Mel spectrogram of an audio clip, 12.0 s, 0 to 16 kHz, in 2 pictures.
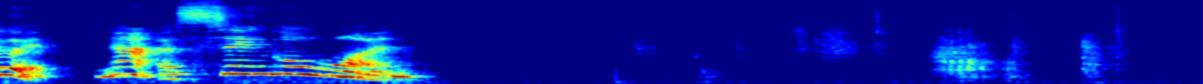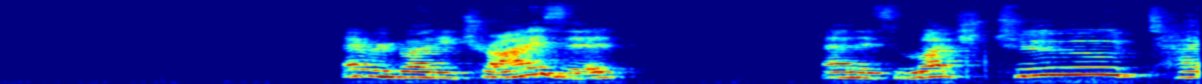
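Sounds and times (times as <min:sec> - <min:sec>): paper page turning: 0:03.1 - 0:06.2.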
